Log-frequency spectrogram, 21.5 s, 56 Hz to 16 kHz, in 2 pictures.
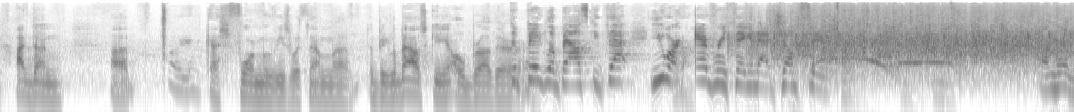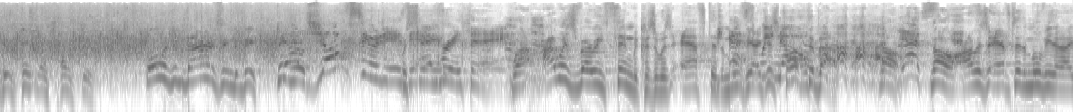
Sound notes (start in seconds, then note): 8.1 audience claps; 18.0 laughs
